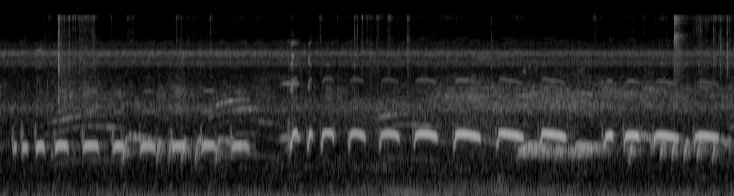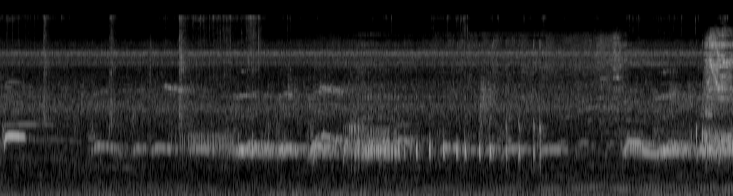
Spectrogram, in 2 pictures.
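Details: Local zebra dove, its clear song said to prompt others to respond: several overlapping series of short hooked coos, fast and rhythmic, running almost without pause over a steady background hum.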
